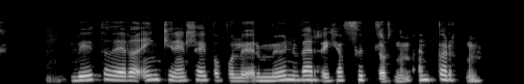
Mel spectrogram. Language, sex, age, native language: Icelandic, female, 30-39, Icelandic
